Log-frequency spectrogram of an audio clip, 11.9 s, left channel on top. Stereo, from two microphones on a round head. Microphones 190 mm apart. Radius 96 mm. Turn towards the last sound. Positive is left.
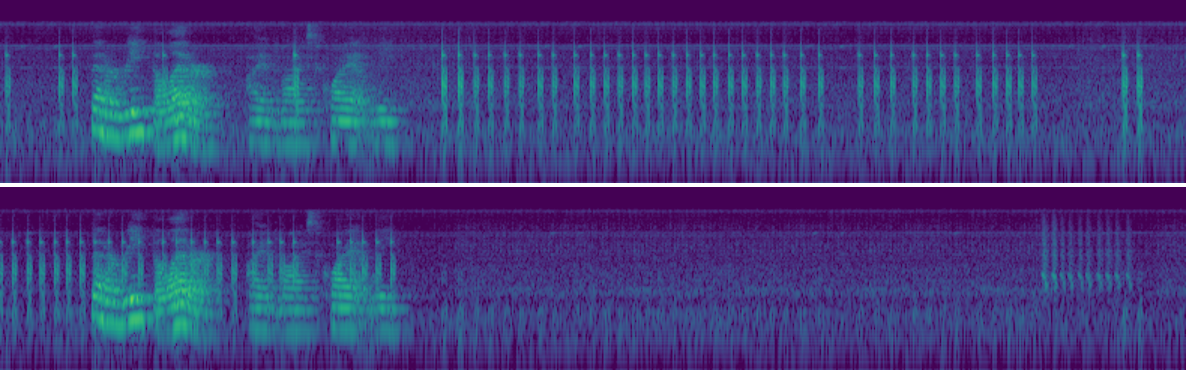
turn(degrees=30)  # may be behind; listen again after turning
